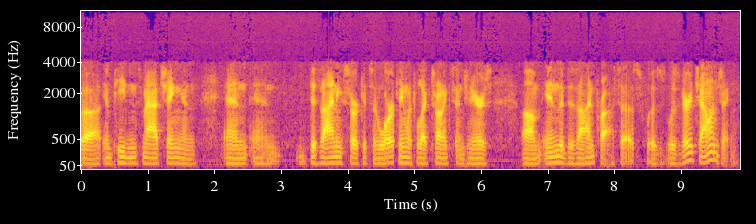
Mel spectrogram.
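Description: Against noticeable background noise, a man with a very deep, low pitch speaks at a moderate pace with fairly even intonation. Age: 40s. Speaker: blind Linux user and accessibility advocate. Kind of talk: interview.

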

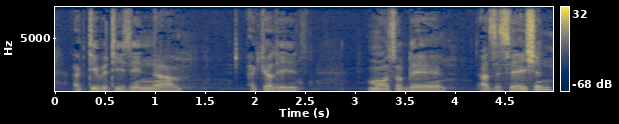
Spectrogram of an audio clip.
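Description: The voice is monotone and flat, with a dark, mellow tone and a fairly slow pace. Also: man. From Sudan. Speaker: refugee interviewee. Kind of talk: radio interview. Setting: studio. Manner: halting, hesitant.

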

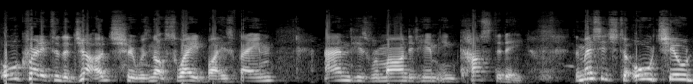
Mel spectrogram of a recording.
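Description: A natural reading voice moves with lively intonation.

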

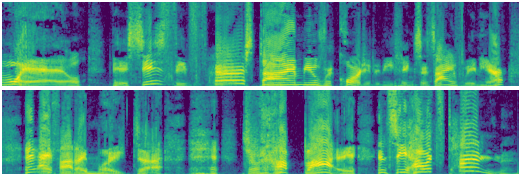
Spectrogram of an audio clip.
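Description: Using a put-on character voice, a man delivers his lines at a fairly slow pace. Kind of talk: comic sidekick. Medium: audio drama. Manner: excitable, bouncy.

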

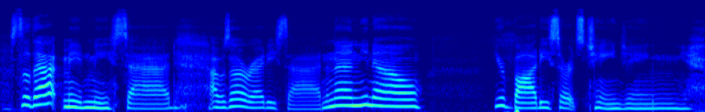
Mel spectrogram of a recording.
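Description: With a New Jersey accent, a woman speaks at a very slow pace and medium pitch, her pitch swinging very widely. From New Jersey (Old Bridge). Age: 30s. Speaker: podcast host. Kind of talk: casual chat.

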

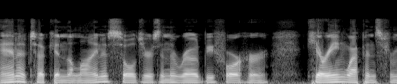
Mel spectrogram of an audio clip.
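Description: Fairly even intonation accompanies a natural reading voice.

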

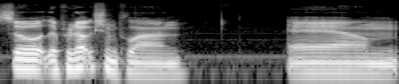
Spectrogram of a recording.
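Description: A man with a Scottish accent, fairly low in pitch, with ordinary pitch variation. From Scotland. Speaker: podcast host, student filmmaker. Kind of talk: casual chat. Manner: fast.

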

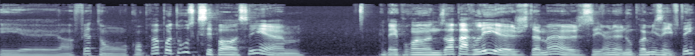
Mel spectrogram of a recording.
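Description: At a moderate pace and medium pitch, a man speaks with lively intonation. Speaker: podcast host. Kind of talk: casual talk show hosting. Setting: home office.

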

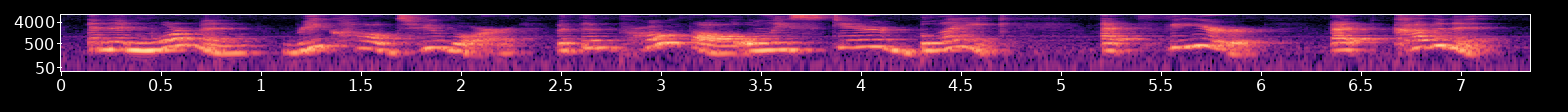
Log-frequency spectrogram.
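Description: Over noticeable background noise, a woman speaks at a high pitch with very wide pitch swings. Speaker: comedy web series co-host. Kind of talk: comedic dramatic reading of a novel. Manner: animated.

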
